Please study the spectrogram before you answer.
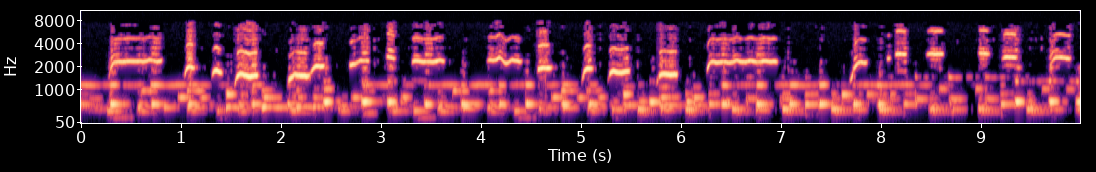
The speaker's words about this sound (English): and when I go to see my babe, she whistles me this tune.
